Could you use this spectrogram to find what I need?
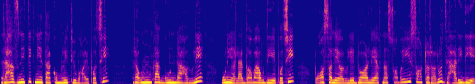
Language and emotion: Nepali, fearful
